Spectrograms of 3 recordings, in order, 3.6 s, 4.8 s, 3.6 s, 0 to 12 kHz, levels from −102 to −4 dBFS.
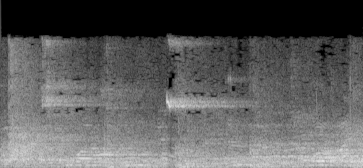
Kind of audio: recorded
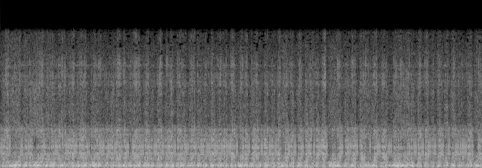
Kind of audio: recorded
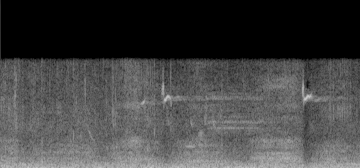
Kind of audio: recorded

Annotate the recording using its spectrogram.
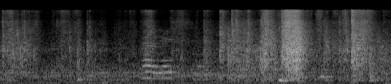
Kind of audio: recorded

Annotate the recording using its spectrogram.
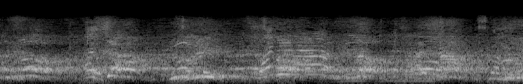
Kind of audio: recorded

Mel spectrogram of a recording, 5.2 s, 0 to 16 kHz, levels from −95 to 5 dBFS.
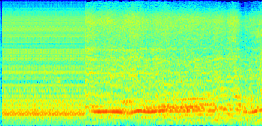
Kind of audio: recorded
